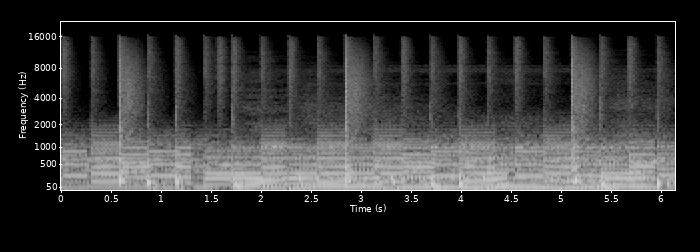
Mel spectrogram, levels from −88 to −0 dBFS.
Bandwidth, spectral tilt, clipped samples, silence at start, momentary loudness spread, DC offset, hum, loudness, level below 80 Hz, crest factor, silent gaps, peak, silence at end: 17 kHz; -6.5 dB/octave; under 0.1%; 0 s; 3 LU; under 0.1%; none; -24 LUFS; -30 dBFS; 18 dB; none; -4 dBFS; 0 s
